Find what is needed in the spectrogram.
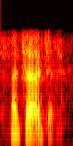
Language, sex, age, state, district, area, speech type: Odia, male, 30-45, Odisha, Bargarh, urban, conversation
